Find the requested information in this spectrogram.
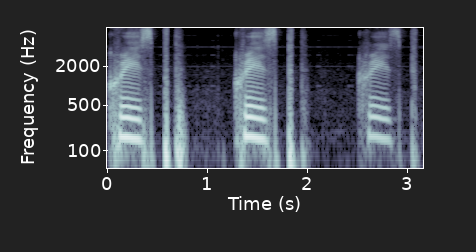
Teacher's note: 在 I S P 的时候，它还是一个关闭音节啊， I P S P 档数。那这时候如果有 E D 的话，我们会直接替它加上 ED。那注意，因为 P 是一个清辅音，E D 的前方 P 是清辅音，所以 E D 要念 t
